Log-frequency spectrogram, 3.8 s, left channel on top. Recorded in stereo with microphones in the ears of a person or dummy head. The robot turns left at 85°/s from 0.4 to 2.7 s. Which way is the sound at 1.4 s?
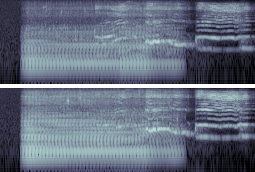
50° left.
